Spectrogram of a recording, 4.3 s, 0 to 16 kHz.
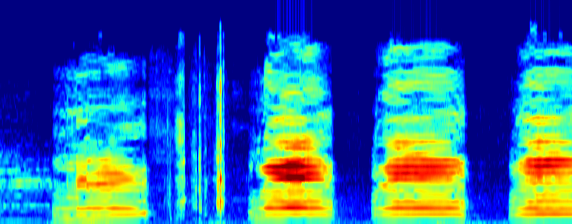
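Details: Newborn triplet lambs at Apple Pond Farm, Sullivan County, New York, October 2010, moments after birth: four clear, nasal bleats, each under a second long, about one per second, with a brief rustle between.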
